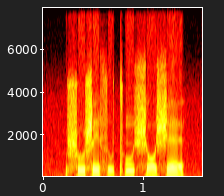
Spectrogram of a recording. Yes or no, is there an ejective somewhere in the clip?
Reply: yes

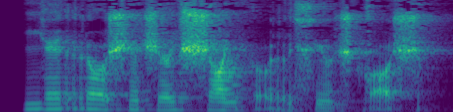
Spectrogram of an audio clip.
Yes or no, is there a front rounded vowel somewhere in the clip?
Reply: no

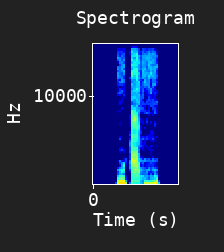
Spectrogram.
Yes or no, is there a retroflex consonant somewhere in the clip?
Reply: yes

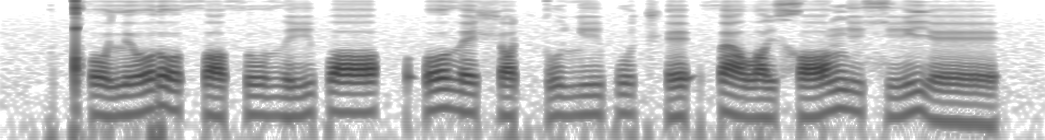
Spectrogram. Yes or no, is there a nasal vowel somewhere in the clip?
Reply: no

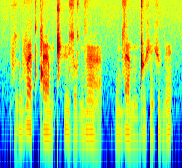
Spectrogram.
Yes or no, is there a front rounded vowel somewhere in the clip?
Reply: yes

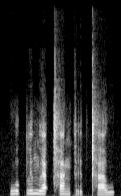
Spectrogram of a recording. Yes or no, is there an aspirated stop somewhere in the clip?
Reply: yes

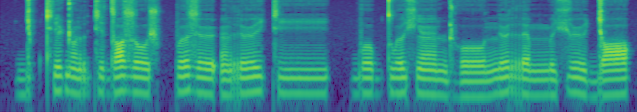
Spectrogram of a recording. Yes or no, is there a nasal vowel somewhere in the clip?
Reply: yes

